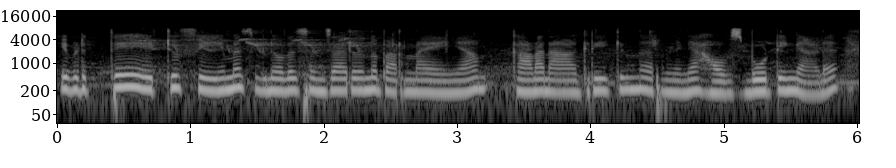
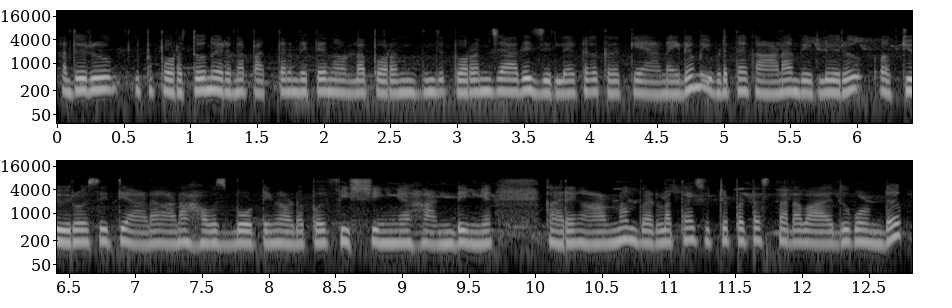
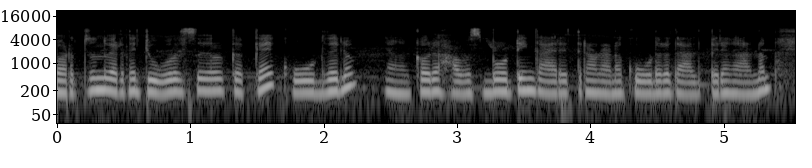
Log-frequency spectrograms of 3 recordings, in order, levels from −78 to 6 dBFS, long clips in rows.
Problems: low volume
